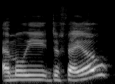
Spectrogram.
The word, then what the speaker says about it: DeFeo: Athlete, we have Granite Games semifinalist Emily DeFeo. Yes, that's how you say it.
